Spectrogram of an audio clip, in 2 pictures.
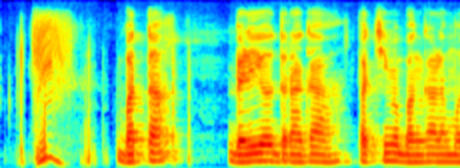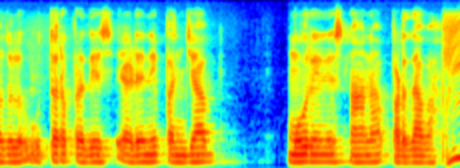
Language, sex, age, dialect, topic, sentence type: Kannada, male, 25-30, Central, agriculture, statement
